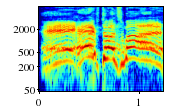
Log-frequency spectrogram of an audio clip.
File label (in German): Demoman help me, de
